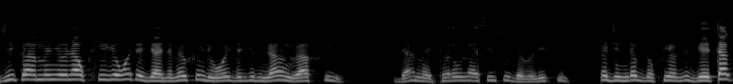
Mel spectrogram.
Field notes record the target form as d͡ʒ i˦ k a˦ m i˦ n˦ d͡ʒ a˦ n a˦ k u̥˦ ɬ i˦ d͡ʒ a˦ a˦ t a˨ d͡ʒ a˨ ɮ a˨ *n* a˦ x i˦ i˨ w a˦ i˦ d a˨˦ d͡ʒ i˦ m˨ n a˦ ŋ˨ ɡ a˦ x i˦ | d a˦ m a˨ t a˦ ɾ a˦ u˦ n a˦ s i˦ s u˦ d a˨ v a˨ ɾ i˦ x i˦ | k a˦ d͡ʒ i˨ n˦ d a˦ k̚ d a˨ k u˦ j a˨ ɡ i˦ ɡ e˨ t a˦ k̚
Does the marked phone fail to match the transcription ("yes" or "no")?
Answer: yes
